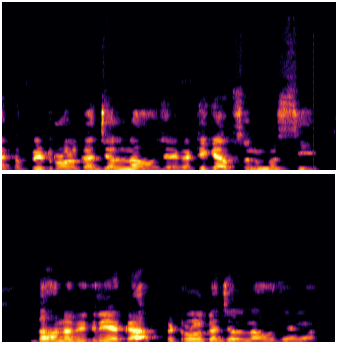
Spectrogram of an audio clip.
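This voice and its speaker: High-voiced man rattling through exam answers. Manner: rapid question-and-answer drilling with frequent "ठीक है". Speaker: teacher. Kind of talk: exam revision lesson.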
